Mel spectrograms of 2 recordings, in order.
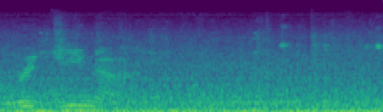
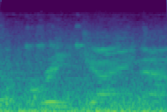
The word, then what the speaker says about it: Regina: Regina what the garment said as Canadians pronounce Regina.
